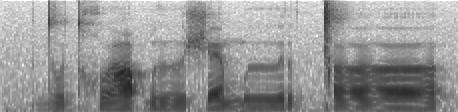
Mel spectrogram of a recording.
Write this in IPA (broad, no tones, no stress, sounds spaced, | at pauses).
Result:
d u d χʷ ɑ ɓ ɯː ʃ ɛ m ɯː r ǀ ʌː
